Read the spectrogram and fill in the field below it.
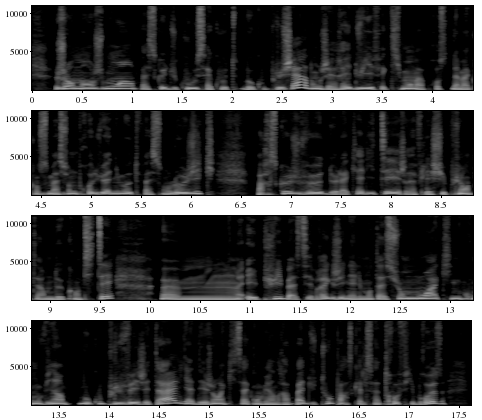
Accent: Saint-Malo, Brittany, France; Moi, les algues, oui, parce que je suis originaire de Saint-Malo

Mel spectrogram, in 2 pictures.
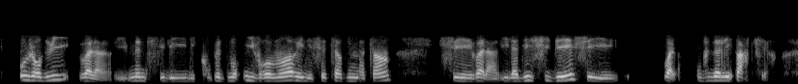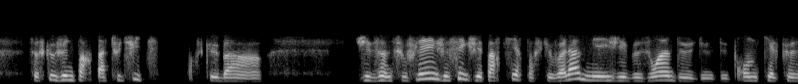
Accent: Hauts-de-France, France; moved away; on m'a fait quitter ma région natale, des Hauts-de-France, on m'a fait quitter une maison que j'ai adorée en région parisienne. On m'a fait venir dans un autre département.

